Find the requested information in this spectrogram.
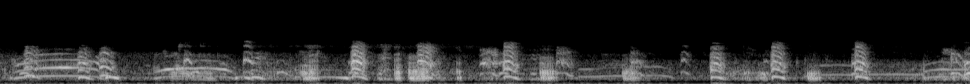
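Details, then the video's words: Great white pelicans (Pelecanus onocrotalus) give a dense chorus of deep, moaning, harmonic calls, several birds overlapping in short bursts with bending pitch. "Голоса птиц Как поёт Пеликан розовый"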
